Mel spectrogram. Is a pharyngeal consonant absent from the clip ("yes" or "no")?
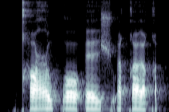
no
